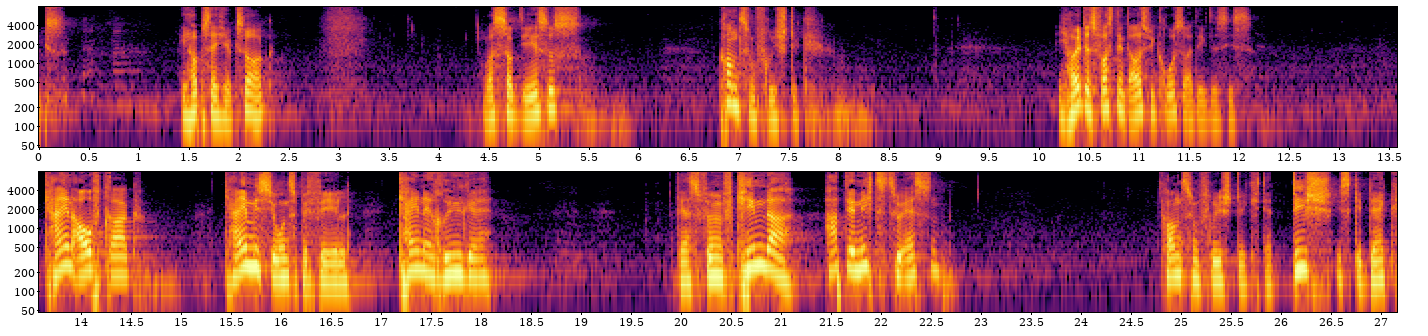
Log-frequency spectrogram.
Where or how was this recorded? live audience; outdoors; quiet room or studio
live audience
